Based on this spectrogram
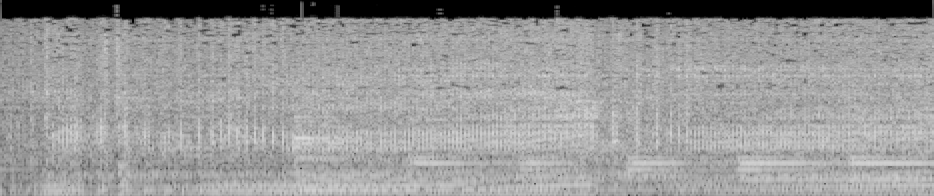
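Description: A motorcycle engine runs loud and steady throughout, a dense, continuous rumble with a few sustained tones on top.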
